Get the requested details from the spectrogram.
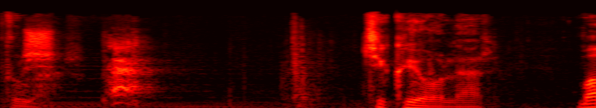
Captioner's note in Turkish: Kapı açılma sesi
